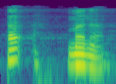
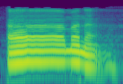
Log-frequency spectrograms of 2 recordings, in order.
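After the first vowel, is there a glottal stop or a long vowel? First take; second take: glottal stop; long vowel. First: A second glottal stop follows the first vowel. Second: The first vowel is long, with no second glottal stop. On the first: This is the original underlying form. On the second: This is the form actually used.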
